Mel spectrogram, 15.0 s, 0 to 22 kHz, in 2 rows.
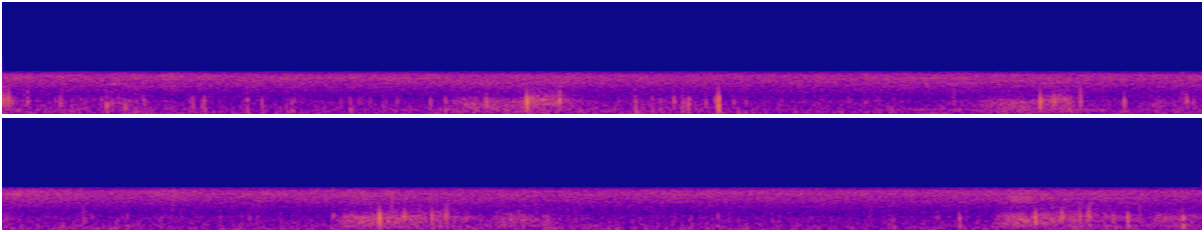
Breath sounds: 2.68-3.72 s: inhalation
2.68-3.72 s: crackles
5.98-7.02 s: inhalation
5.98-7.02 s: crackles
9.53-10.57 s: inhalation
9.53-10.57 s: crackles
13.70-14.74 s: inhalation
13.70-14.74 s: crackles

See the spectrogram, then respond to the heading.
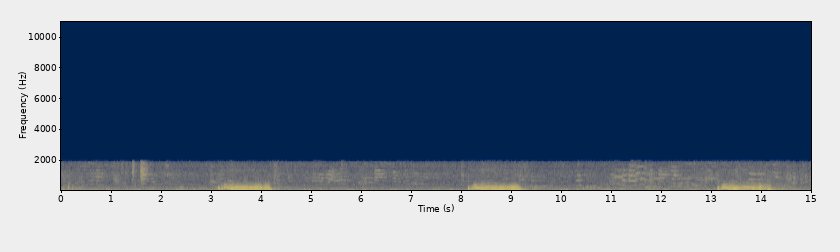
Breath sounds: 3.05-4.26 s: inhalation
3.05-4.26 s: wheeze
8.08-9.29 s: inhalation
8.08-9.29 s: wheeze
13.13-14.34 s: inhalation
13.13-14.34 s: wheeze

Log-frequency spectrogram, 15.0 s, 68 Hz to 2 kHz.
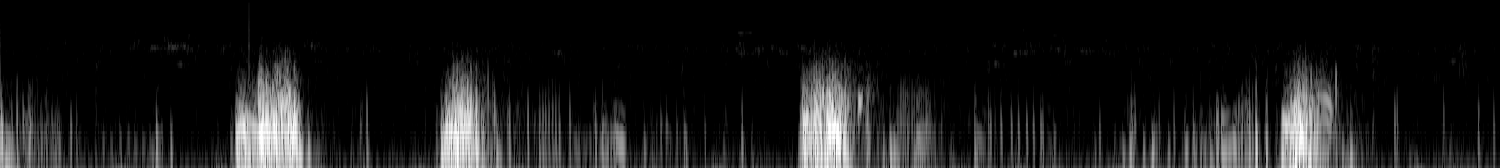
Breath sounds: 2.23-3.04 s: inhalation
4.30-5.04 s: inhalation
4.30-5.04 s: crackles
6.00-6.35 s: wheeze
7.96-8.80 s: inhalation
7.96-8.80 s: crackles
8.82-9.58 s: exhalation
12.84-13.50 s: inhalation

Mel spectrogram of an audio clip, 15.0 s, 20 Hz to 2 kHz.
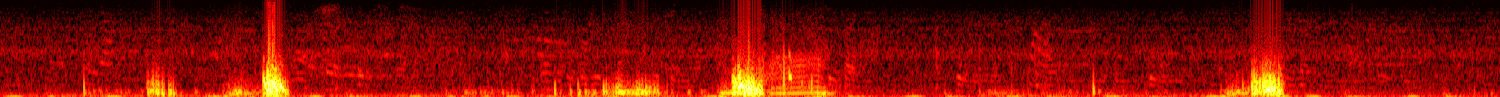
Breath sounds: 2.56-2.93 s: inhalation
7.20-7.65 s: inhalation
7.70-8.49 s: exhalation
7.70-8.49 s: wheeze
12.47-12.92 s: inhalation

